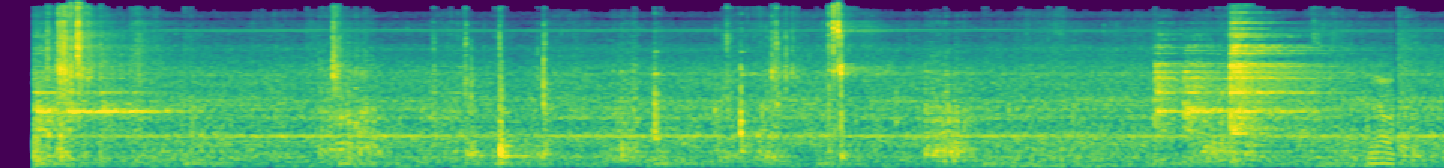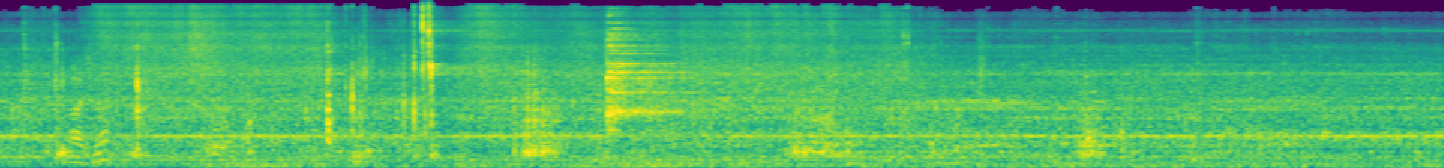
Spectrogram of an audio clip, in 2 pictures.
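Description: A capping machine hums steadily.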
